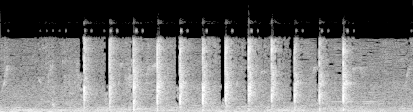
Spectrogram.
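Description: A rapid, even series of about a dozen sharp clicks, roughly four a second, lasting about two and a half seconds.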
